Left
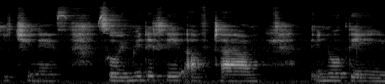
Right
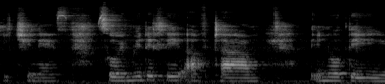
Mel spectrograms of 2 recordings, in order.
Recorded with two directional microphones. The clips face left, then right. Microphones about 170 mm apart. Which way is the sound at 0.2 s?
15° right (ahead or behind).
